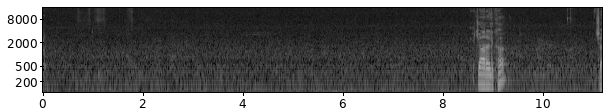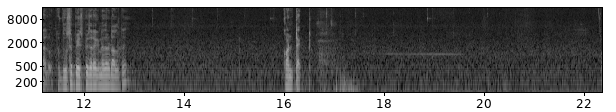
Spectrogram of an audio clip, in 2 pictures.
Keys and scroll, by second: 15.2 ctrl+c, 17.2 ctrl+Home, 20.7 ctrl+v.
